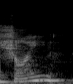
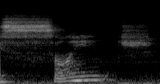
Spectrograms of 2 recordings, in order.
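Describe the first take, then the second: First: It is said like 'shine', starting with sh. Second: It is said like 'sinch', ending in a ch sound. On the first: "some people say Shine" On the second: "I say Cinch for this one"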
